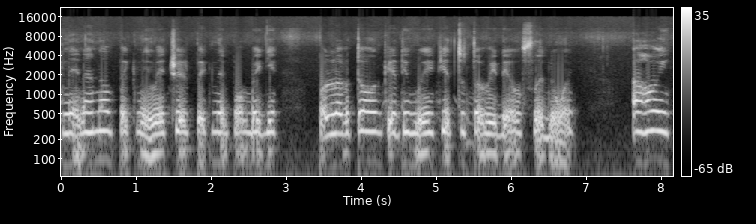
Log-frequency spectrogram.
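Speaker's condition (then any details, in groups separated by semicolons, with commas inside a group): Cerebral palsy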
